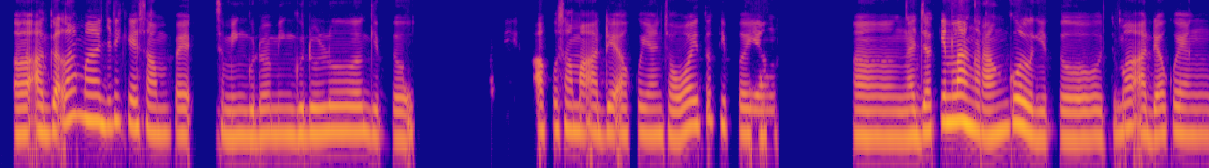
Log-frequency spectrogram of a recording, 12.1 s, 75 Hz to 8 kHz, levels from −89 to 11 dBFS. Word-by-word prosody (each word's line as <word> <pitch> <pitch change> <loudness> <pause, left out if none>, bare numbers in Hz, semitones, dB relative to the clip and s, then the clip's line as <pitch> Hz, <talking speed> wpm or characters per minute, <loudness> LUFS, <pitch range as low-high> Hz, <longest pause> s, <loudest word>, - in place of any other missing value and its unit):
eee, 200 0 +2
agak 215 0 +1
lama. 300 0 +2
Jadi 250 +3 0
kayak 240 -2 0
sampai 200 -2 -3 0.2
seminggu, 185 -1 -2
2 190 +1 -2
minggu 195 0 -1
dulu, 205 +1 +1
gitu. 185 -1 -5
Tapi, - - -71 1.0
aku 215 +1 -3
sama 215 -2 -1
adik 200 0 -1
aku 205 +1 -8
yang 195 0 -3
cowok 195 +3 0
itu - - -7
tipe 230 -7 -6
yang, 190 -1 -3 0.8
eee, 185 -1 -1 0.2
ngajakin 210 +9 +3
lah, 285 0 +10
ngerangkul, 220 +4 +4
gitu. 180 -1 -2
Cuma, 215 +4 -2
adik 195 +1 -1
aku 210 - -1
yang 195 -1 -3
200 Hz, 150 wpm, -18 LUFS, 190-215 Hz, 1.0 s, lah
